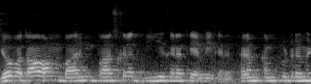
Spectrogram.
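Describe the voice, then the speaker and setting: A man's high voice in a Bundeli accent at a moderate pace, with audible room echo and noticeable background noise. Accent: Bundeli-accented Hindi. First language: Bundeli (speaking Hindi). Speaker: English teacher, YouTuber. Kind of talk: motivational talk to camera. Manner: casual, conversational dialect.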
